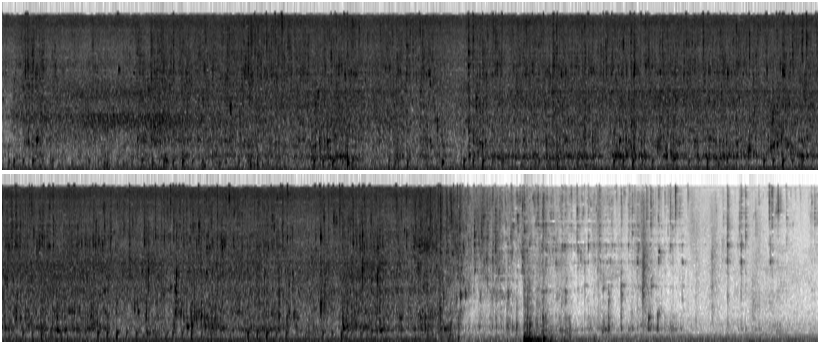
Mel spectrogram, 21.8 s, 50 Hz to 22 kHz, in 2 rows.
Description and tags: My kitchen sink (B1 through preamp) and a fountain down town (recorded with my phone) mixed and processed.
contest, water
